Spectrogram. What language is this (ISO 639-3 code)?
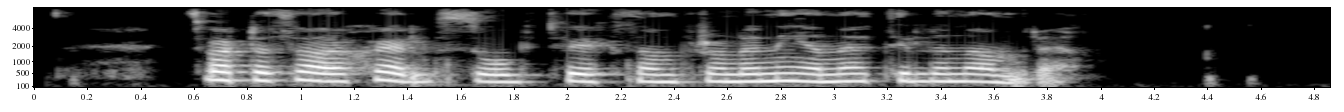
swe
